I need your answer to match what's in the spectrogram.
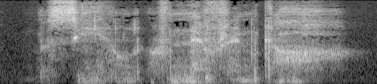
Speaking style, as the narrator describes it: whispered

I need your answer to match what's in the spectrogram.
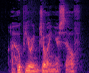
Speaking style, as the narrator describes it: Elmer muttered

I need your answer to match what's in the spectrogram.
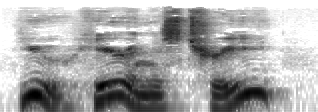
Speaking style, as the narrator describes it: I gasped

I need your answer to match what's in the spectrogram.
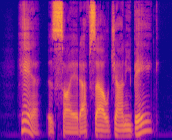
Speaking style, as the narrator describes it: she said softly

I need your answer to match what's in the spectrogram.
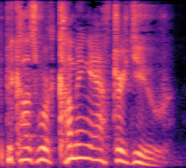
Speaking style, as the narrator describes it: cried Jill

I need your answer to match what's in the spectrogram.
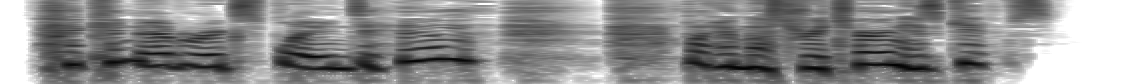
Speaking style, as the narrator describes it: she cried

